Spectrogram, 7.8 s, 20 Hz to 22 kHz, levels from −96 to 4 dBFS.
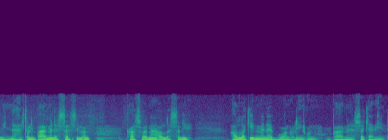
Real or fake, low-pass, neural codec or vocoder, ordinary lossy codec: fake; 7.2 kHz; vocoder, 44.1 kHz, 80 mel bands, Vocos; none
